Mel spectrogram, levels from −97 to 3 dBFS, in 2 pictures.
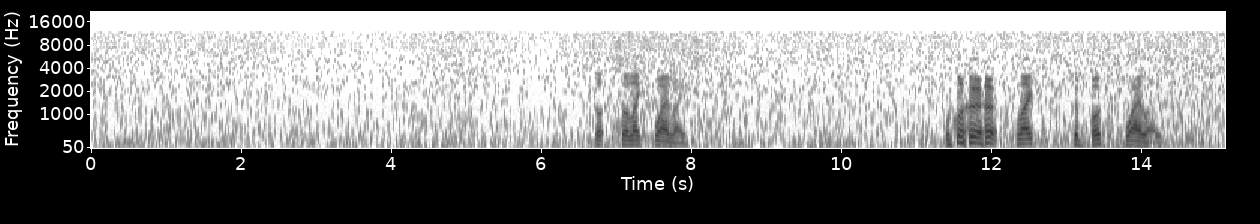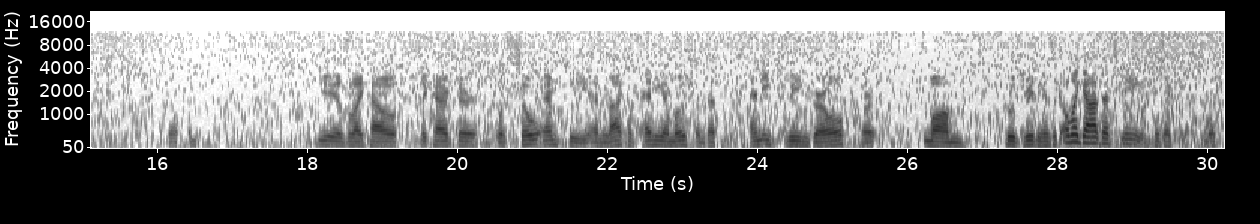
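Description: Overdone noise removal runs through the whole speech clip: the suppressor clamps bands sitting near its noise estimate, so the background drops and breaks up into twinkly specks. Then from 18.17 to 23.19 s there's automatic gain rising, where the gain control decides the input's too quiet and slowly lifts everything, voice and background together, by about 5 dB.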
